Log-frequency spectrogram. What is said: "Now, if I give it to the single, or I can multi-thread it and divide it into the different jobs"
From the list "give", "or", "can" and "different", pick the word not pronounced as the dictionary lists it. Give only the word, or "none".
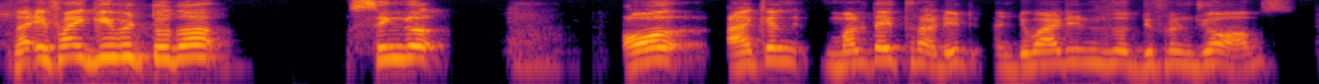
or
